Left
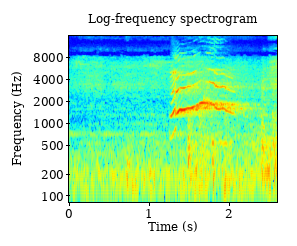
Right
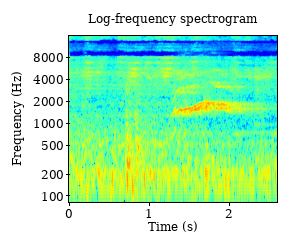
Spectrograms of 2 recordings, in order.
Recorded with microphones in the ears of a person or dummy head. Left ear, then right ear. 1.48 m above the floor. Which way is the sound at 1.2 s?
65° left (ahead or behind).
